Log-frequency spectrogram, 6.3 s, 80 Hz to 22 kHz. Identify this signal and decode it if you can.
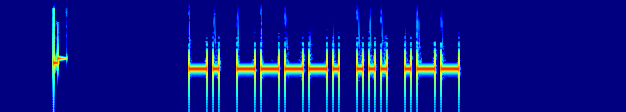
Morse code, heard as a keyed tone, about 20 wpm, 700 Hz. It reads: N9SW
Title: Easy Call Signs Repeated 3x - 20wpm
